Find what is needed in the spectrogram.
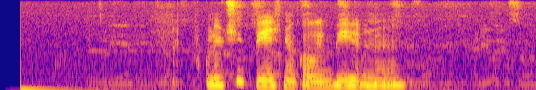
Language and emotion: Russian, sad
